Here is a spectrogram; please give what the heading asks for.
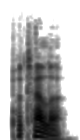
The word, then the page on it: patellar: British English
